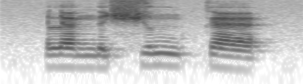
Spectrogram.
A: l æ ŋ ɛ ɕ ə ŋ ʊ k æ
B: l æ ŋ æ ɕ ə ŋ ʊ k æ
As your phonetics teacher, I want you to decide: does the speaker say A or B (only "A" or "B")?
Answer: A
